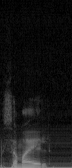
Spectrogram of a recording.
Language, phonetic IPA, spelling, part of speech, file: Russian, [səmɐˈɛlʲ], Самаэль, proper noun, Ru-Самаэль.ogg
- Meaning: Samael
